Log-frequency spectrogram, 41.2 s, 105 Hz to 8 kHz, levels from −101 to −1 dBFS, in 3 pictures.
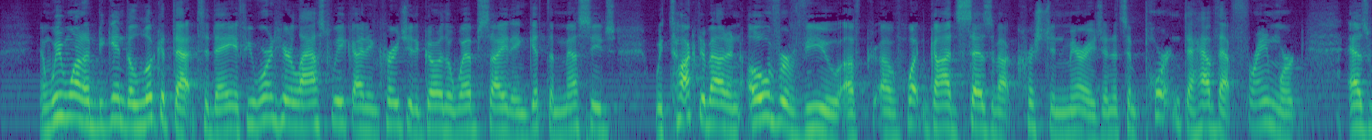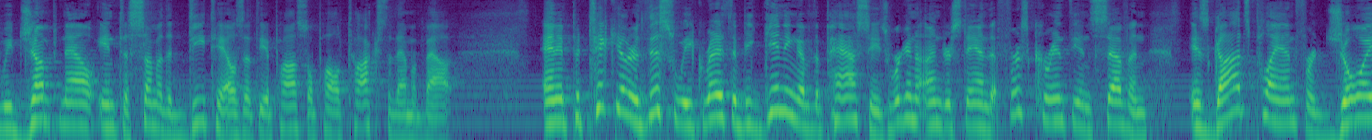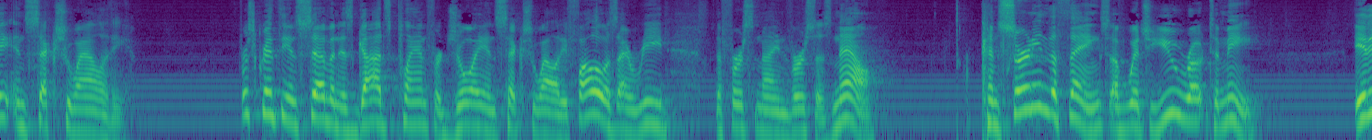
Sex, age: male, 50-69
